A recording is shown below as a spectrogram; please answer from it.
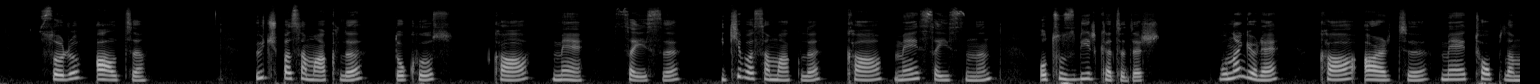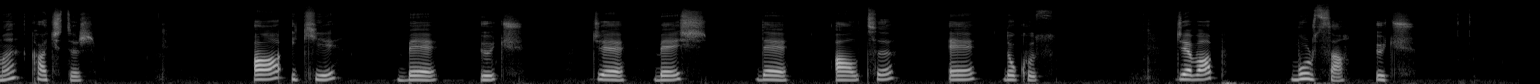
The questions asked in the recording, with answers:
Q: Buna göre K artı M toplamı kaçtır?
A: Cevap Bursa 3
